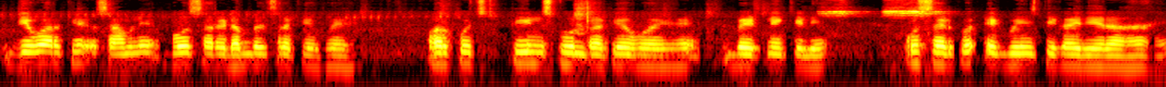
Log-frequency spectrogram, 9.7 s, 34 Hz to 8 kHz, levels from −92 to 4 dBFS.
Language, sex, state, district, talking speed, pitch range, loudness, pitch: Hindi, male, Bihar, Gaya, 125 wpm, 130-150 Hz, -18 LUFS, 140 Hz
